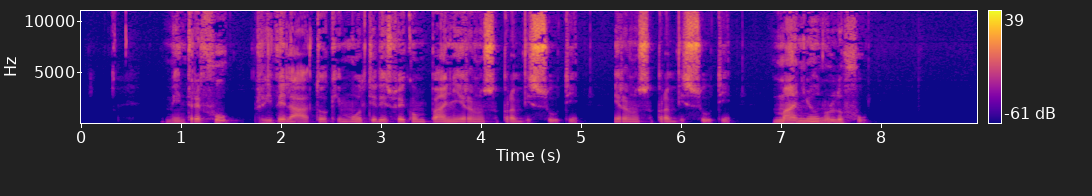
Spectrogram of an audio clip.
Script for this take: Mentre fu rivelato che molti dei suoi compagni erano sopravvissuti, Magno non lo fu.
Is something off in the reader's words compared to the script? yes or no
yes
